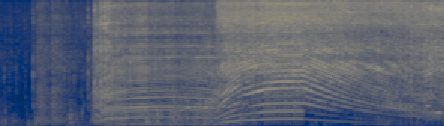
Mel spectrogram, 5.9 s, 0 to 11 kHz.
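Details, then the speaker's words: Stihl MS 170 chainsaw started on half choke with chain brake on: one pull catches to a steady fast high idle, surges briefly, settles evenly; trigger then pressed to drop out of high idle. Clean healthy start. "I flipped it off real quick and hit the trigger to take it out of that high idle"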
